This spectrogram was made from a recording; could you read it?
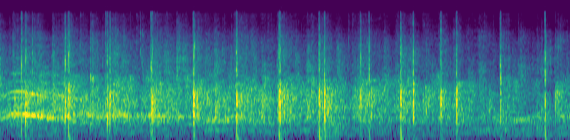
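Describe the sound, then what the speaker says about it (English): An audience at a Baltimore Ravens fan event applauds its sponsors, with steady clapping from a moderate crowd and sharp individual claps standing out throughout. "A round of applause for those folks as well."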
